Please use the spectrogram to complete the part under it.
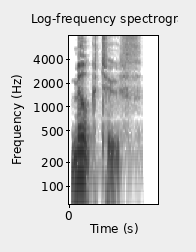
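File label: "milk tooth", British English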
